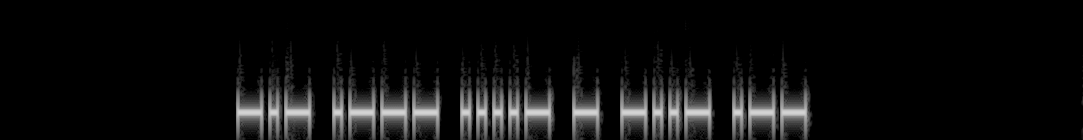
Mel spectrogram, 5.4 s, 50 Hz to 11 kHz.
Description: Morse code, heard as a keyed tone, about 32 wpm, 700 Hz. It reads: KJ4TXW
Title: USA Call Signs - 6 Characters - 2x Character Spacing - 30wpm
